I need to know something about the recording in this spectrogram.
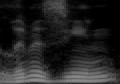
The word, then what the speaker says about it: Limousin: because it's spelled limousine Limousine? without the E at the- Limousine? yeah, it's Limousine?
